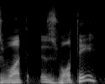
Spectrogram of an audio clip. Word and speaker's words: złoty: The Polish złoty? I think if I pronounce that right. Złoty. You got to do like a weird thing with your mouth.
